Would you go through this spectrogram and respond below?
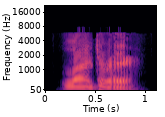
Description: Larderer \Lard"er*er\, n. One in charge of the larder.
